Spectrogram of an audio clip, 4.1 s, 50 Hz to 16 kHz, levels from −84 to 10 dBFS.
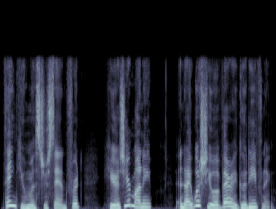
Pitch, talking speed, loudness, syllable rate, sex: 250 Hz, 230 wpm, -16 LUFS, 6.7 syllables/s, female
